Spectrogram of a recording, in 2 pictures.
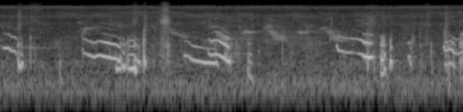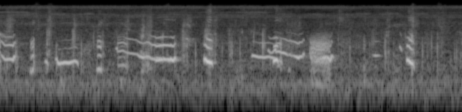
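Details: Puppies whimpering in a steady run of short, high, squeaky cries, each sliding quickly downward, overlapping from several directions with brief pauses, over a faint constant background hiss.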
